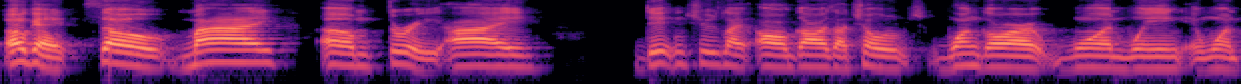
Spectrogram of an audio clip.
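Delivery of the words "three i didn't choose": ordinary talk, nothing marked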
